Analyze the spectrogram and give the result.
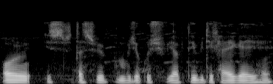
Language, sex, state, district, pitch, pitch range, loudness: Hindi, male, Arunachal Pradesh, Lower Dibang Valley, 95 Hz, 95-100 Hz, -21 LUFS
